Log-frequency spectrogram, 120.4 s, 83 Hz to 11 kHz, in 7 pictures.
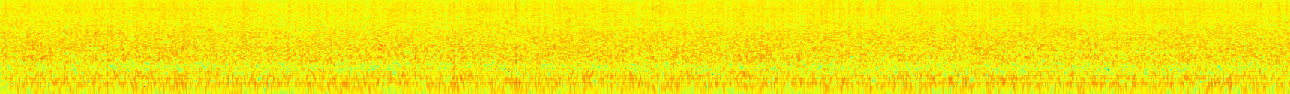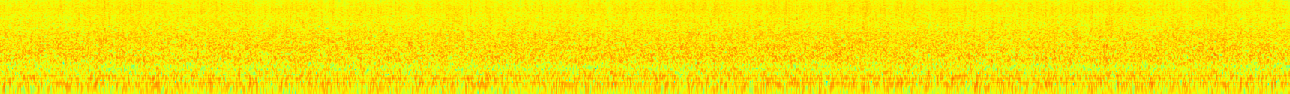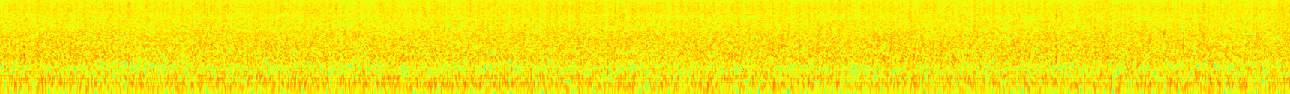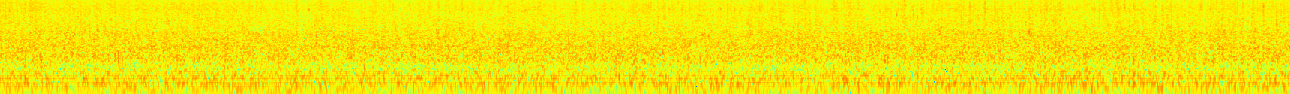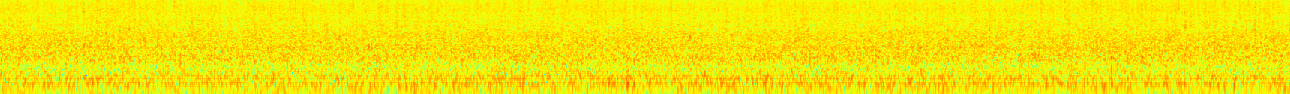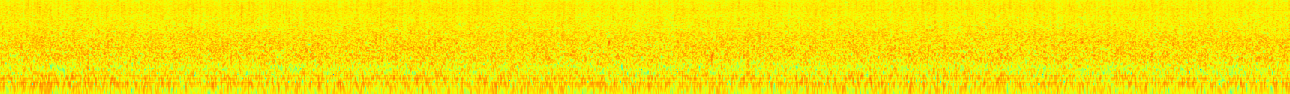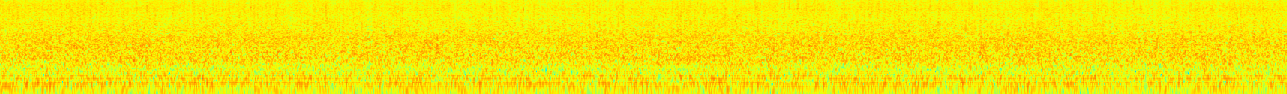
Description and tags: Stream Rapids 2
creek, marsh, outdoor, river, stream, streaming, water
